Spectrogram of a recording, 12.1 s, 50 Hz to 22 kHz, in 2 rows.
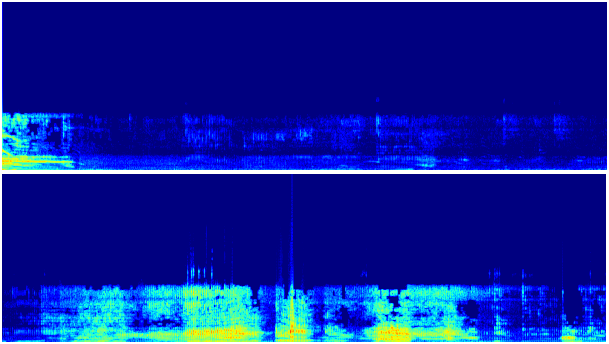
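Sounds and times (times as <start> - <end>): dirt bike engine revving: 0.0 - 4.8, 5.9 - 12.0.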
